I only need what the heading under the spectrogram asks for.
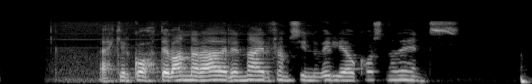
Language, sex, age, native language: Icelandic, female, 60-69, Icelandic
